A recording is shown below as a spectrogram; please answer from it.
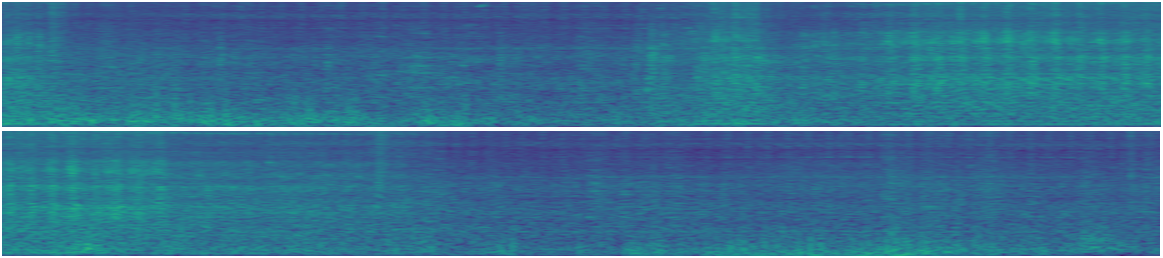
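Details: Diesel engine at idle: deep rumble with uneven clatter that comes and goes, the inconsistent sound suggesting failing fuel injectors knocking.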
